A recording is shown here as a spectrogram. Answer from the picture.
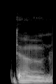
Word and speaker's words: Doane: the Sand by Don. Am I saying your last name right? Yes. Dune rhymes with bone.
